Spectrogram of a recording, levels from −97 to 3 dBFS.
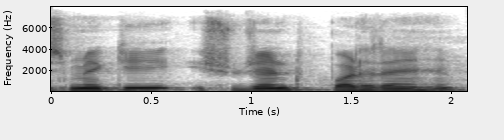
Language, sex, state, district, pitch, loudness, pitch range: Hindi, male, Bihar, Patna, 155 Hz, -14 LUFS, 135-160 Hz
